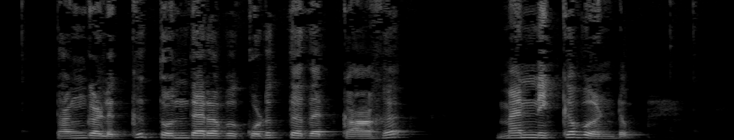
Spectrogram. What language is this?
Tamil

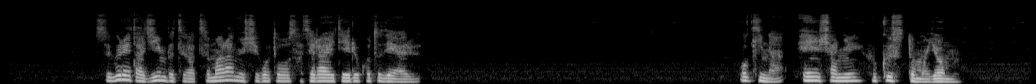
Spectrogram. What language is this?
Japanese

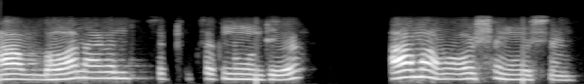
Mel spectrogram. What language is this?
Sanskrit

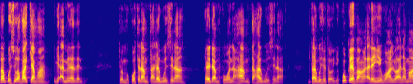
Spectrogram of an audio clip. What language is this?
Boghom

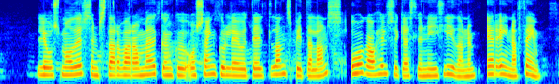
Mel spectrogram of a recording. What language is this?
Icelandic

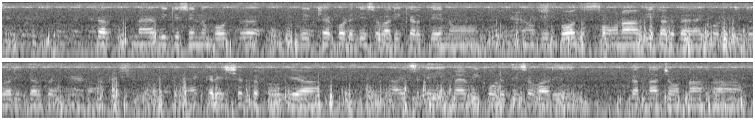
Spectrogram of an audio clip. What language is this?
Punjabi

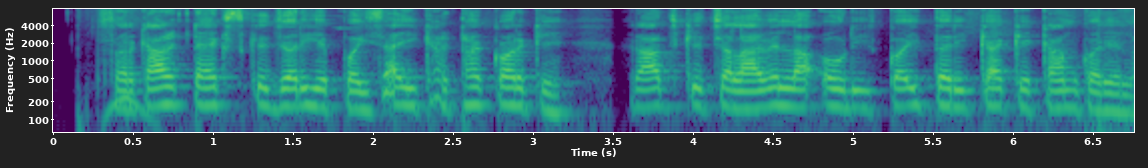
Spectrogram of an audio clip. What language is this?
Bhojpuri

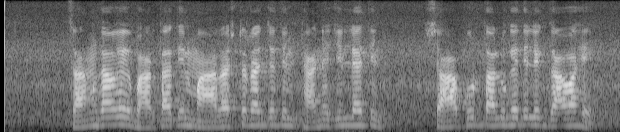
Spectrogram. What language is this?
Marathi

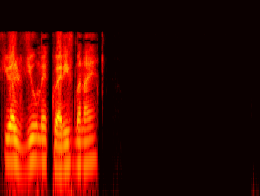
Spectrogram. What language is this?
Hindi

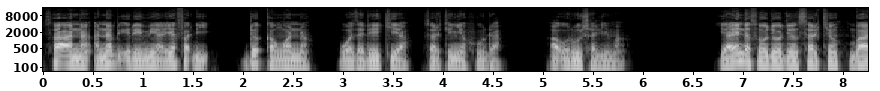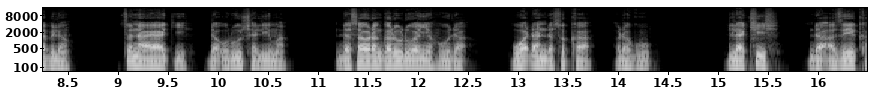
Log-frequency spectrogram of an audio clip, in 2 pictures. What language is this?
Hausa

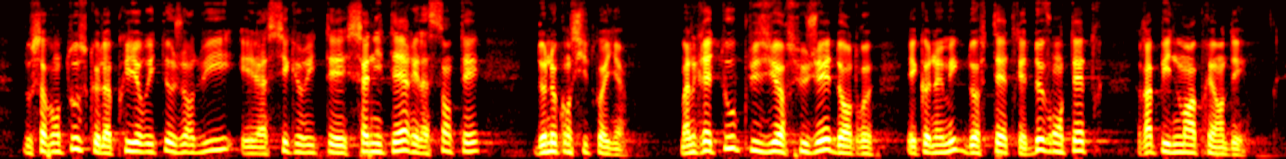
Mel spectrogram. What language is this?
French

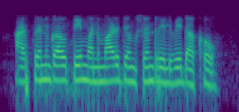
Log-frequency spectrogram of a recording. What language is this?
Marathi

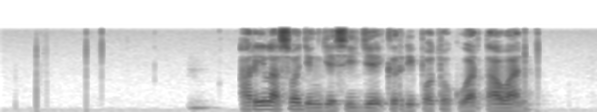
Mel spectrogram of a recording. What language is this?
Sundanese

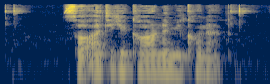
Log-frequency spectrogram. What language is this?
Persian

